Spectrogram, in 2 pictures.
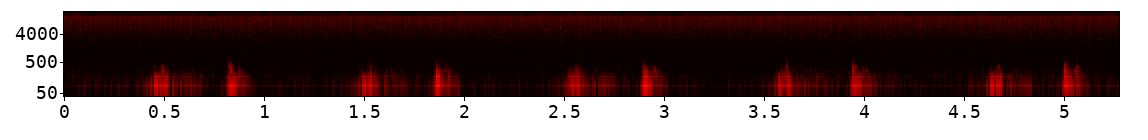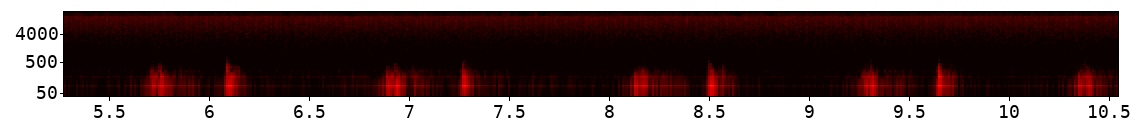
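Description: Steady, quiet lub-dub pairs at about 57 beats a minute, regular rhythm; normal heart sounds at the apex.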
